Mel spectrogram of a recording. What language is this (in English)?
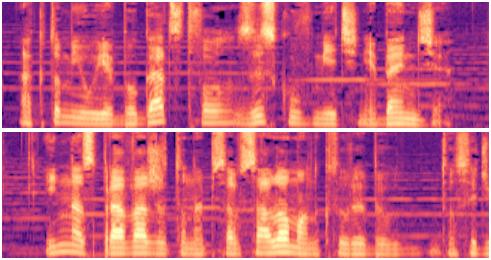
Polish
